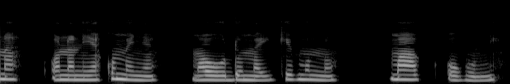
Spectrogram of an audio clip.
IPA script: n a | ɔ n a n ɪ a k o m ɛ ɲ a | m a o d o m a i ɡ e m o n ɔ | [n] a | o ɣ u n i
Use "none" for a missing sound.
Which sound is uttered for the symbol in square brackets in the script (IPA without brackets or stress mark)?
m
